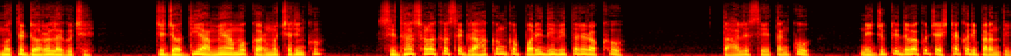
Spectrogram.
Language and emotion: Odia, fearful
